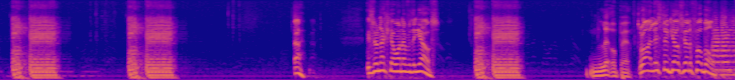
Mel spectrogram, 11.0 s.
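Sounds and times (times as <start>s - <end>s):
wrong-answer buzzer sound effect: 0.2s - 1.1s, 1.9s - 2.8s, 7.1s - 8.0s
speech: 4.4s - 4.7s, 5.5s - 7.2s, 8.9s - 11.0s.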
